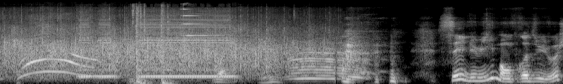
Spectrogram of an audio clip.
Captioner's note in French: Sons d'applaudissements, klaxon de voiture, cloche, vache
